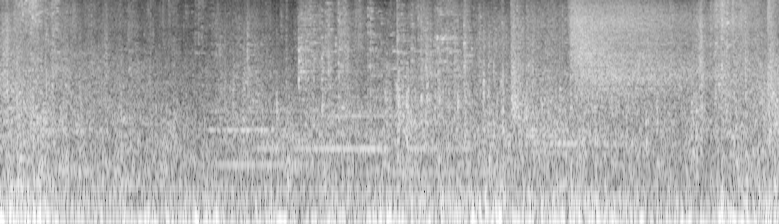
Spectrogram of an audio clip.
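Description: A Bombarda blast spell from Hogwarts Legacy erupts as a loud, sustained booming rumble, with dense low-end roar and crackling debris throughout, no voices over it.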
